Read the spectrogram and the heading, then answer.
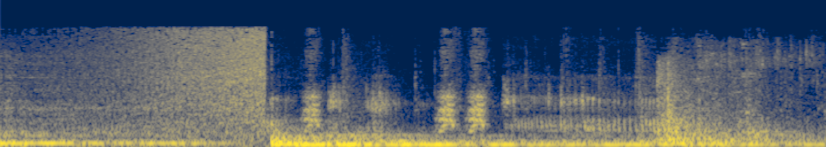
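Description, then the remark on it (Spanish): Nelly, a very affectionate female pet dog, growls low and rough while showing her teeth, then lets out a few sharp barks in short bursts, loud over a deep rumbling background with no talking. “Nuestra perra Nelly, que es, es muy cariñosa, es la perra más adorable del mundo, comenzó a gruñir y ladrar y a mostrar los dientes.”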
